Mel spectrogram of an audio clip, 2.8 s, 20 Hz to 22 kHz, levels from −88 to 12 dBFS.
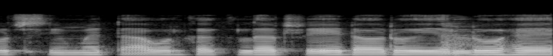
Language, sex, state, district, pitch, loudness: Hindi, male, Jharkhand, Deoghar, 130 Hz, -14 LUFS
